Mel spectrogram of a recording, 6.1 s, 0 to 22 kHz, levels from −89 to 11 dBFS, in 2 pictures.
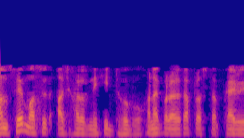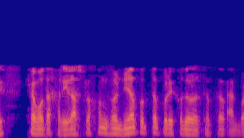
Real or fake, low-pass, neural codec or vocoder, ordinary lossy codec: fake; 3.6 kHz; codec, 16 kHz, 0.7 kbps, FocalCodec; MP3, 16 kbps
